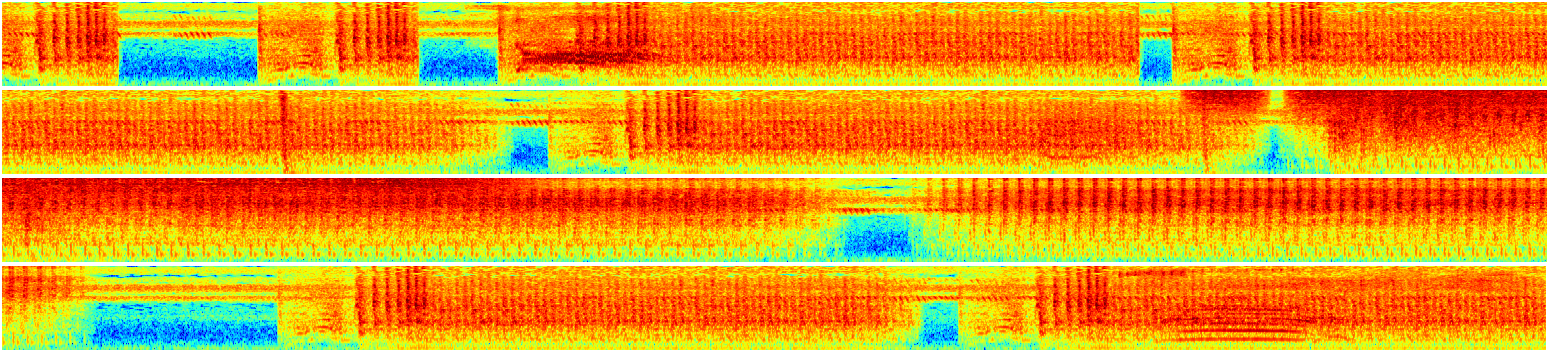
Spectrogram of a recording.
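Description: Tractor engine running steadily, in stretches of a few seconds broken by about eight abrupt cuts. The middle stretch carries more hiss.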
